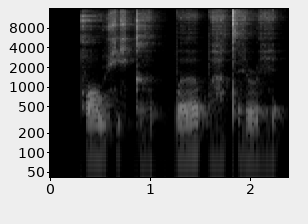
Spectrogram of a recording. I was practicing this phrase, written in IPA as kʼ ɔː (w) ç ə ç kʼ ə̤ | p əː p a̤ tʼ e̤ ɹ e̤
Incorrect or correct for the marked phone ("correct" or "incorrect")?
correct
